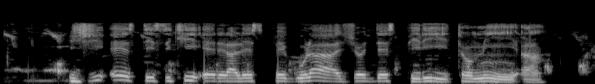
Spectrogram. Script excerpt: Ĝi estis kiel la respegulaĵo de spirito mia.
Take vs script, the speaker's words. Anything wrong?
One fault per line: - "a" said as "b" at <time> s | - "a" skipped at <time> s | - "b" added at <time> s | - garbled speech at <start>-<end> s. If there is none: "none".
none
